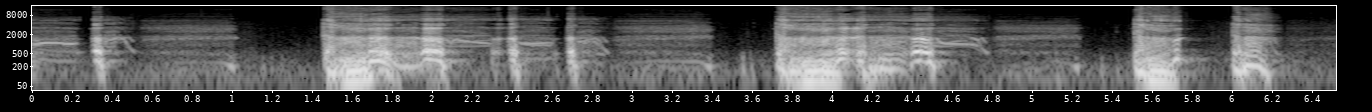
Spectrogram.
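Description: Several deep, wet coughs with throat clearing and whistling, wheezy breaths between them; a phlegmy, productive cough.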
